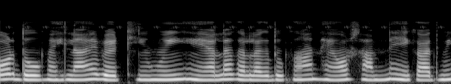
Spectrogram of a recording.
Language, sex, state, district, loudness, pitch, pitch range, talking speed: Hindi, female, Odisha, Sambalpur, -13 LUFS, 215 Hz, 210-225 Hz, 185 wpm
